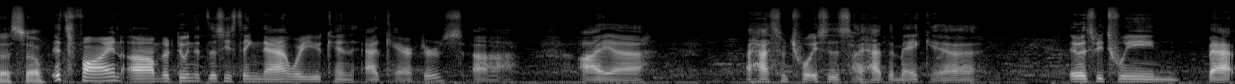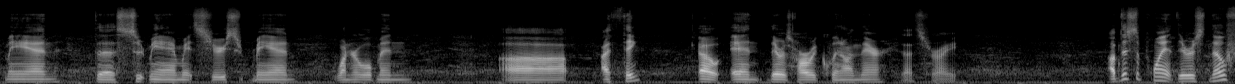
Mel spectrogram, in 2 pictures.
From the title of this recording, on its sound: A Bar-side chat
